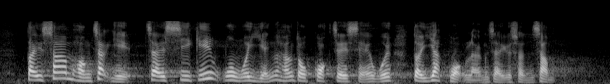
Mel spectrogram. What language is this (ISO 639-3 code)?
yue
